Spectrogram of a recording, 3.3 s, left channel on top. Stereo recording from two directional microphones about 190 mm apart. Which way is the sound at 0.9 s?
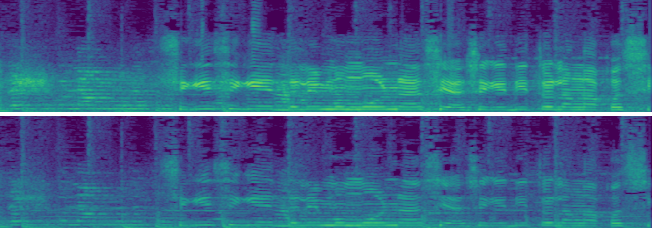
90° right.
